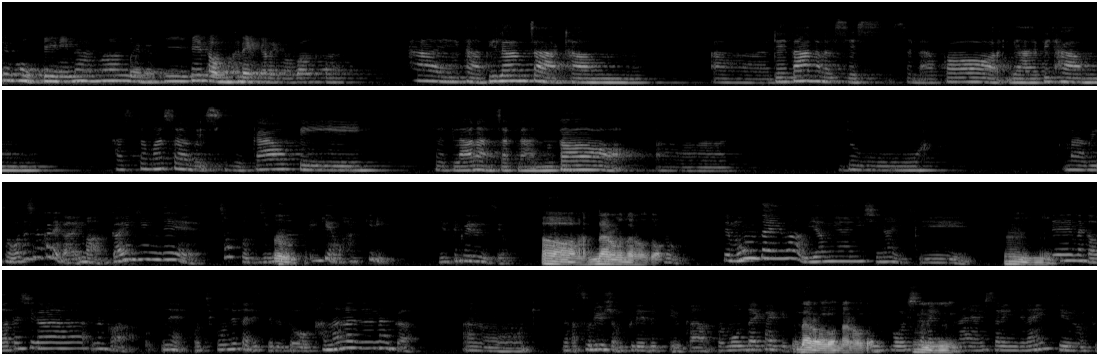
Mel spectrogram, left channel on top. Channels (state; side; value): different; both; correlation 0.00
